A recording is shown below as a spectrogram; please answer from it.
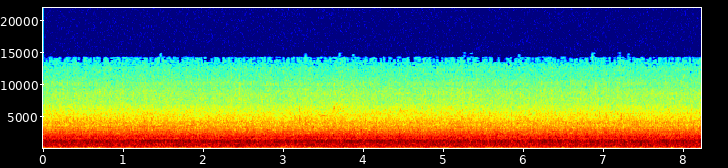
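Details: Steady hiss of rushing stream water fills the recording evenly from start to end, with no bird calls audible above it.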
